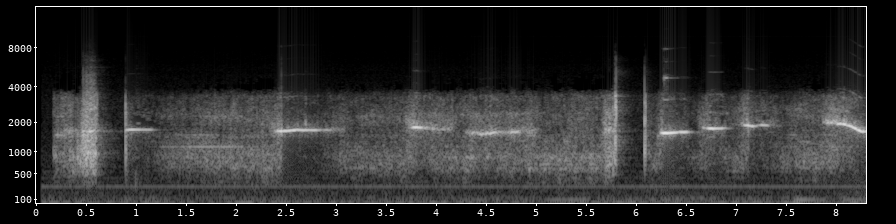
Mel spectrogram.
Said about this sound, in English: Because it all started, this time, with a melody. I sung it into my phone, and it was just like a poor recording, but at least I had the melody in my head. So here's literally the song sung into the phone. This is the original recording, right here.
